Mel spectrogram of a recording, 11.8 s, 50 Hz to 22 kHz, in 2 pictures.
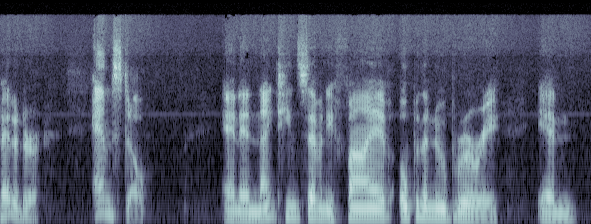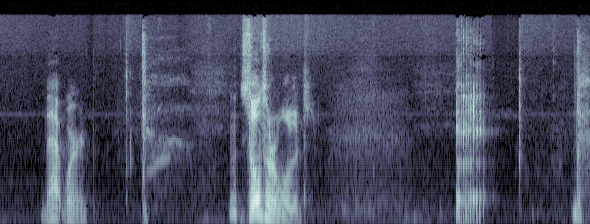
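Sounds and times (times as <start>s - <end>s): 
speech: 0.0s - 1.6s, 2.2s - 7.4s, 8.2s - 9.1s, 10.4s - 10.8s, 11.6s - 11.8s
burp: 10.4s - 10.9s.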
